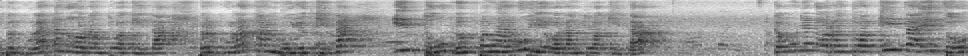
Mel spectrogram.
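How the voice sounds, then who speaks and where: A woman in her forties, a psychology lecturer giving a chatty, joking seminar talk and quizzing her audience. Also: high voice. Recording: very echoey hall, voice far from mic.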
